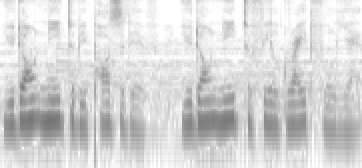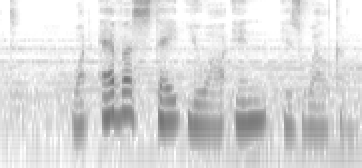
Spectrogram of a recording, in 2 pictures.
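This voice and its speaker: A man narrating a guided meditation in a gentle, measured, soothing manner, as a podcast host leading listeners. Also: medium pitch, fairly even intonation. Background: meditation music.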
